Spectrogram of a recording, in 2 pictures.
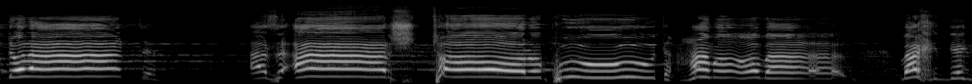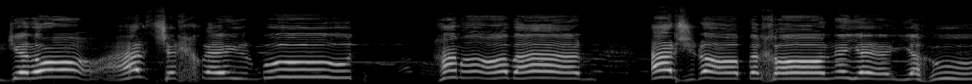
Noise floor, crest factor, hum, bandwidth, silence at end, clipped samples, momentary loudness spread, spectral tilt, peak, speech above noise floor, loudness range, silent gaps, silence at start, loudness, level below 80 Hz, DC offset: -66 dBFS; 16 dB; none; 16 kHz; 0 s; under 0.1%; 15 LU; -0.5 dB/octave; -12 dBFS; 37 dB; 5 LU; none; 0.1 s; -26 LUFS; under -90 dBFS; under 0.1%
